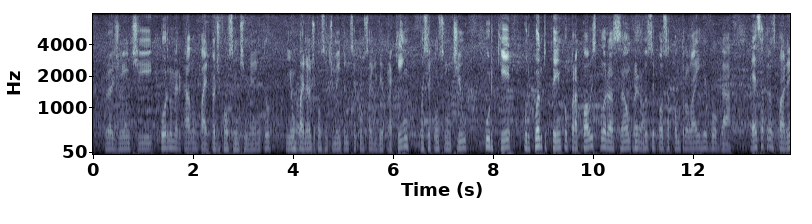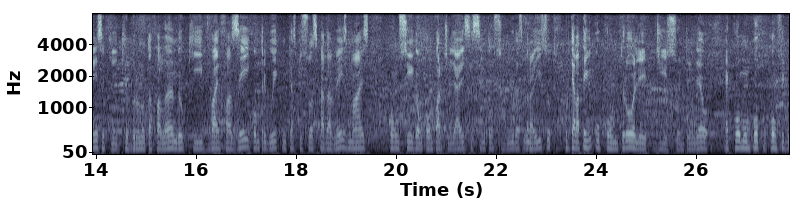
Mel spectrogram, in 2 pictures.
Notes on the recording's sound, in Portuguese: episódio gravado especialmente no Fintouch 2022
